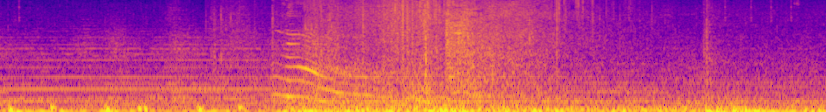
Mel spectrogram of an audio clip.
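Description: A fire spell roars and crackles.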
